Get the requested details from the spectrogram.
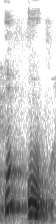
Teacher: इनको उच्चारण करते समय हमारे मुख की आकृति गोल वृत्ताकार बन रही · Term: ओष्ठ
